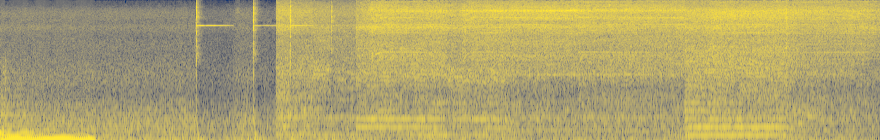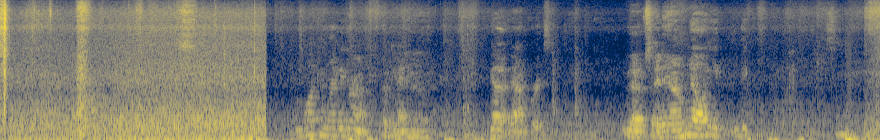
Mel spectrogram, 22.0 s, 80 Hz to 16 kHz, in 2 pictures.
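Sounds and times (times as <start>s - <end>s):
power tool hissing: 3.5s - 11.2s.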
